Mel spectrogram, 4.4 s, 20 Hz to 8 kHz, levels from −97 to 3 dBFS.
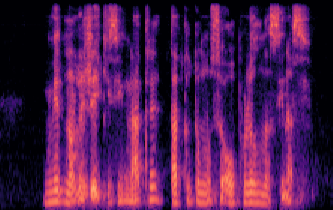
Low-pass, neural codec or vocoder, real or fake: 7.2 kHz; vocoder, 22.05 kHz, 80 mel bands, HiFi-GAN; fake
